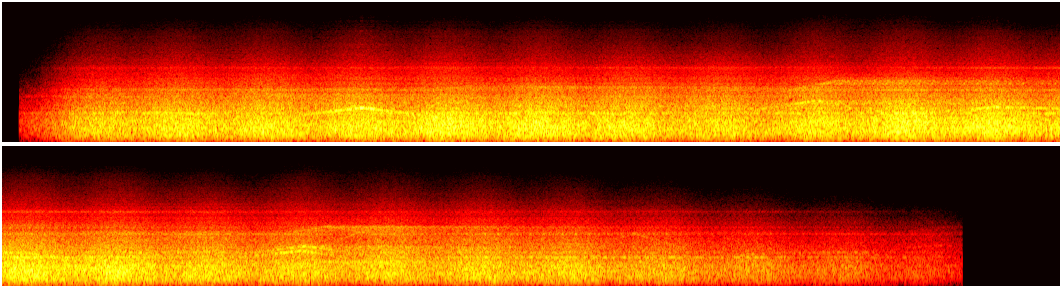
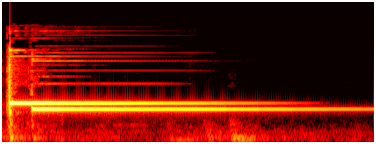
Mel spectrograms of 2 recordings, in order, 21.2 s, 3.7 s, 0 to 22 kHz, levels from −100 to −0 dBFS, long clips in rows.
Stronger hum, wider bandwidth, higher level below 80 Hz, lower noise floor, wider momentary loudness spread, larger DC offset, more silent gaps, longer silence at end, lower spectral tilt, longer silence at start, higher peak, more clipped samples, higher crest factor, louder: neither; second, 7.8 kHz vs 11 kHz; first, -46 dBFS vs -58 dBFS; first, under -90 dBFS vs -41 dBFS; second, 15 LU vs 23 LU; neither; neither; first, 1.4 s vs 0.3 s; first, -9 dB/octave vs 0 dB/octave; first, 0.3 s vs 0.05 s; second, -4 dBFS vs 0 dBFS; neither; about the same, 18 dB vs 18 dB; second, -22 LUFS vs -16 LUFS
